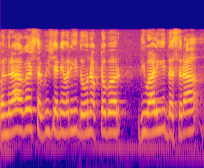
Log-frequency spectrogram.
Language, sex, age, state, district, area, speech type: Marathi, male, 60+, Maharashtra, Sangli, urban, spontaneous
